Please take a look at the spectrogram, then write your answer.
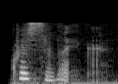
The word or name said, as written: cresylic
